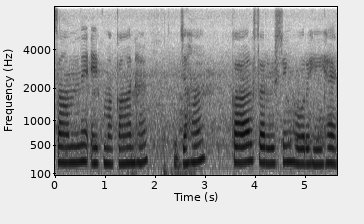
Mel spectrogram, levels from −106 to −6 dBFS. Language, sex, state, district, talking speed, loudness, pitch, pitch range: Hindi, female, Madhya Pradesh, Umaria, 105 wpm, -16 LUFS, 235 Hz, 225-245 Hz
